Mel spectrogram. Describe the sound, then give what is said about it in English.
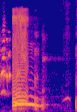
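A loud, buzzy fart lasting about half a second, with a low rasping tone and a hissy edge, trailing into softer faint noises before a brief sound at the end. “Oh, sorry. I didn't mean to fart.”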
